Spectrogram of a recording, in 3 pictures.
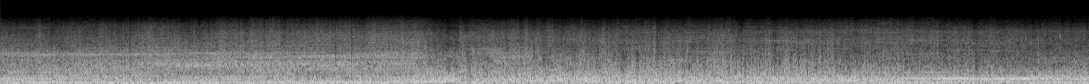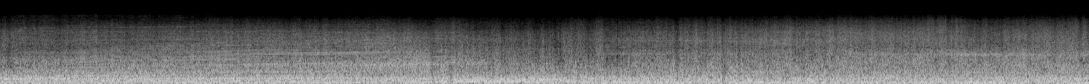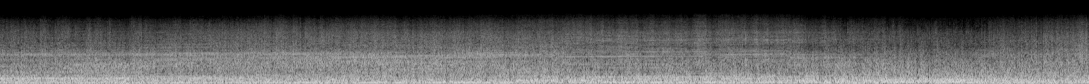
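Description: Kawasaki Ninja 400's parallel-twin engine at racing revs, heard from an onboard camera through heavy wind noise. The pitch repeatedly climbs and drops back as it shifts gears and slows for corners, with brief dips about four seconds in and around the middle.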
